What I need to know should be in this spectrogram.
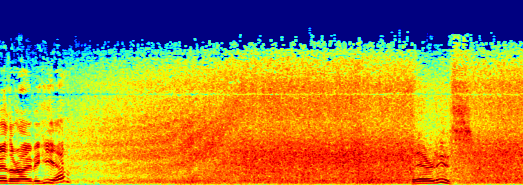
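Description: A waterfall rushes steadily, growing louder.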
